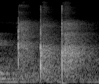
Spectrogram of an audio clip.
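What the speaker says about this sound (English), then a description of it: "that is the sound of my clapping" Three sharp hand claps in a classroom, close and evenly spaced, each a crisp isolated burst with nothing else heard.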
